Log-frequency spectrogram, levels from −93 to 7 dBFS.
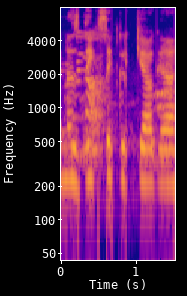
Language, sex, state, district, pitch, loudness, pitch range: Hindi, female, Bihar, Jamui, 220 Hz, -17 LUFS, 215-230 Hz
